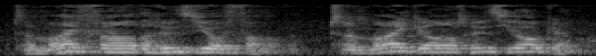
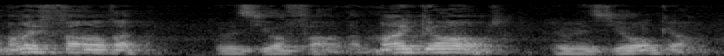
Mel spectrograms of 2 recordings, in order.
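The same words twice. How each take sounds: First: Said in the usual way. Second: "my" and "your" each given weight, "my Father who is your Father"; stress on my and your. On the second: Shown as a demonstration. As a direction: set "my" against "your" in every phrase. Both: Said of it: "is really emphasizing".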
